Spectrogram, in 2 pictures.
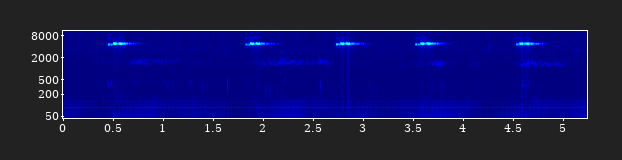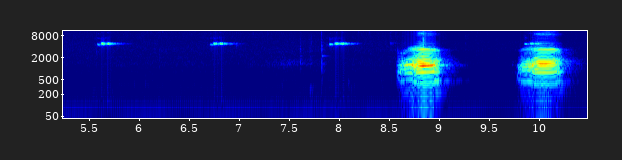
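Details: Amazon milk frog (Trachycephalus resinifictrix), a tree-hole frog, calling: two loud, pulsed, rattling croaks after a series of faint high ticks.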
